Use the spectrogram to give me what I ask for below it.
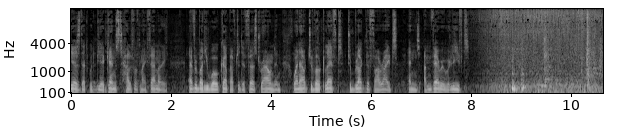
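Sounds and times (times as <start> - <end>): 
speech: 0.0 - 8.7
steaks and burgers sizzling on a kitchen cooktop: 8.0 - 10.6.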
